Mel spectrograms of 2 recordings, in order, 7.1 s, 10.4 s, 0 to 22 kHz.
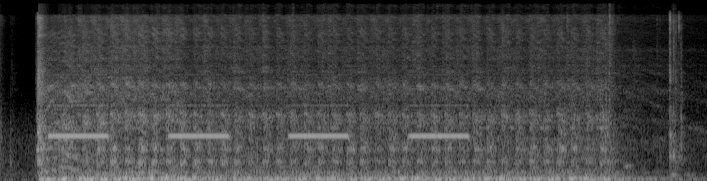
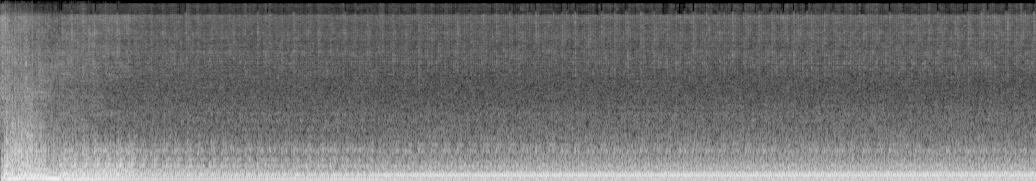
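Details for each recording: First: Custom build, 1965 AMC Rambler body on a 2000-ish Jeep Cherokee chassis, cranking: starter turns steadily about four times a second for several seconds but the engine never catches; fuel pump suspected unable to hold pressure, possibly cavitating. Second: Jeep Cherokee chassis (about 2000) under a 1965 AMC Rambler body with Magnaflow exhaust, recorded at the exhaust tip: a steady, deep, even burble with no misses; good oil pressure; normal idle.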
